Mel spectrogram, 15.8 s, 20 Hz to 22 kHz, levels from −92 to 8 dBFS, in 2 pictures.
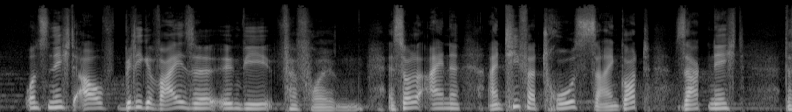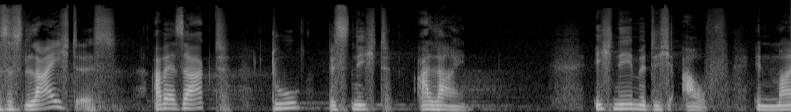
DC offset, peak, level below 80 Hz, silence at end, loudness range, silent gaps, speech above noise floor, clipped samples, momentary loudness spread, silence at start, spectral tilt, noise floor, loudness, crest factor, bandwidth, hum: under 0.1%; -2 dBFS; -68 dBFS; 0 s; 3 LU; none; 36 dB; under 0.1%; 12 LU; 0.25 s; -5.5 dB/octave; -62 dBFS; -27 LUFS; 24 dB; 18 kHz; none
